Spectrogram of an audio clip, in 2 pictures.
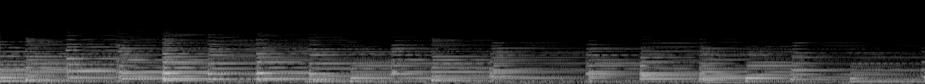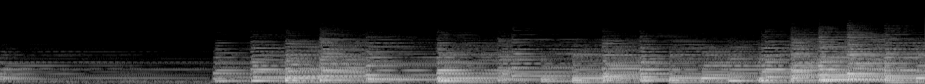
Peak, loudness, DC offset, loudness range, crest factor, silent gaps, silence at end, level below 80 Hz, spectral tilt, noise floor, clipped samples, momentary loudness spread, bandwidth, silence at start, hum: -4 dBFS; -23 LUFS; under 0.1%; 13 LU; 20 dB; none; 0 s; -52 dBFS; -9.5 dB/octave; -45 dBFS; under 0.1%; 18 LU; 6.6 kHz; 0 s; none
